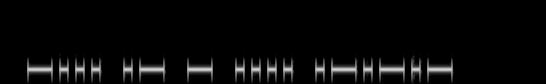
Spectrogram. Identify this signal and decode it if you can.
Morse code, heard as a keyed tone, about 15 wpm, 700 Hz. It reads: BATH.
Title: Sentences from Top 1600 Words 15wpm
